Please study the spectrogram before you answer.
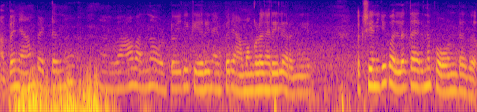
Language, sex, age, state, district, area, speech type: Malayalam, female, 18-30, Kerala, Kollam, urban, spontaneous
